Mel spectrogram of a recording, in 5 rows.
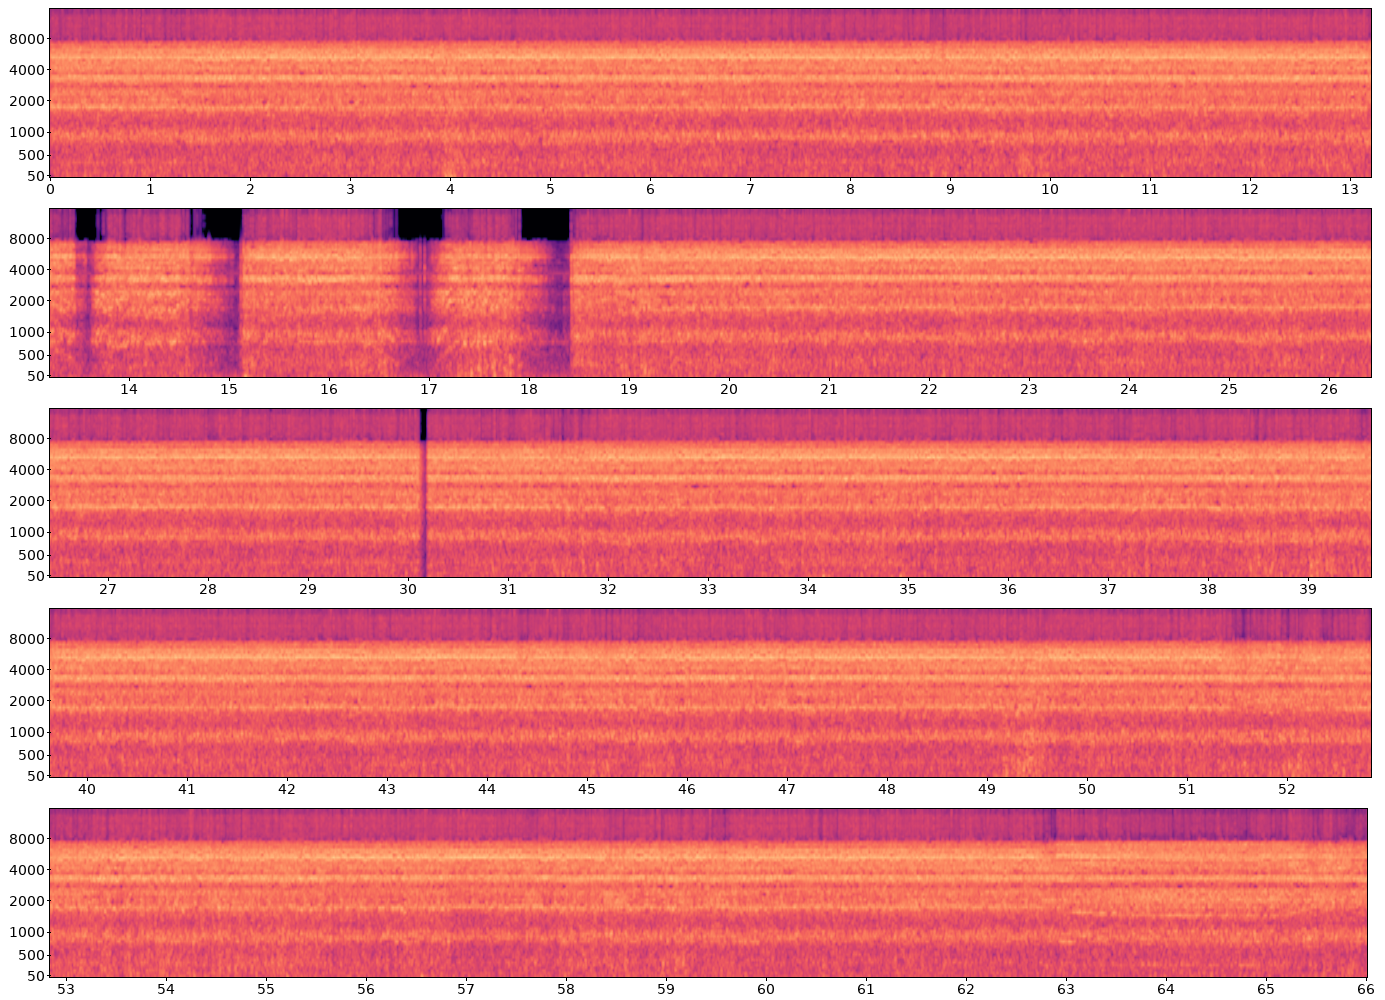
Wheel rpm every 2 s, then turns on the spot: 230, 210, 210, 220, 230, 210, 160, 120, 120, 130, 220, 220, 220, 230, 230, 230, 220, 220, 230, 220, 220, 220, 230, 220, 230, 220, 220, 220, 230, 220, 230, 220, 210.
12-14 16-18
